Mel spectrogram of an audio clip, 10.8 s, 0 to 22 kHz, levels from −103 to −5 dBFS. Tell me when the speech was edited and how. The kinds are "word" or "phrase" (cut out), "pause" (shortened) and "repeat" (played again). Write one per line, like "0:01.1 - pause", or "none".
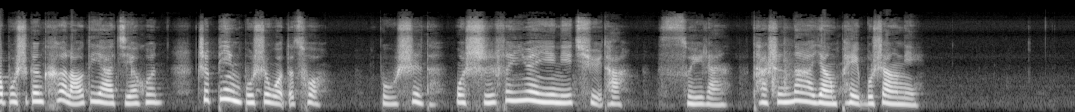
0:03.6 - pause
0:04.5 - phrase
0:06.4 - pause
0:07.5 - pause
